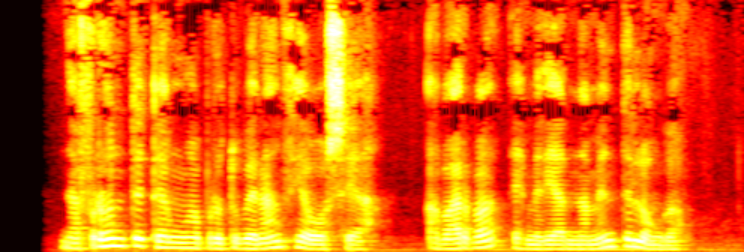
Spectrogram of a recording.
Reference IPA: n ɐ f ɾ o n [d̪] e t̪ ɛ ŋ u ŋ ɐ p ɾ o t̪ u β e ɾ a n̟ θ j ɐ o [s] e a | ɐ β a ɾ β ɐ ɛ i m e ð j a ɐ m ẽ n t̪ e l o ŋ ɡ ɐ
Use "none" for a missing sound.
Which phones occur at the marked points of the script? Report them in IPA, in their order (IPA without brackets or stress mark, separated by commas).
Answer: t̪, s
